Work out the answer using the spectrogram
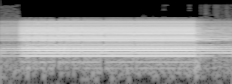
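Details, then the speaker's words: Telecaster-style guitar through amp modeling: harsh bright electrical buzz swells about two seconds then drops when touching the neck pickup case; neck pickup ground disconnected and cover ungrounded. "I noticed that when I get to the neck if I touch the ring which is supposed to be grounded which it doesn't seem to be fully grounded well if I touch the case of the neck pickup"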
